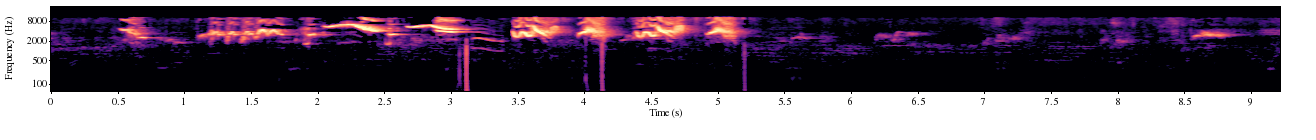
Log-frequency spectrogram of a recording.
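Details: Oriental magpie-robin from Salatiga, a former third-place contest bird, singing busily: a dense burst of varied whistles, rising and falling slurs and harsh notes with sharp clicks, lasting about four seconds before fading to sparse, faint notes.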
